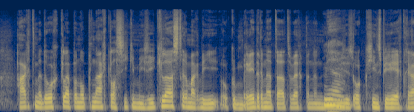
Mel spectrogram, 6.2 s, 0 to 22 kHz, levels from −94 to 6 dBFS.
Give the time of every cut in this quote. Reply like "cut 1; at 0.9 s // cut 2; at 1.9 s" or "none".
none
